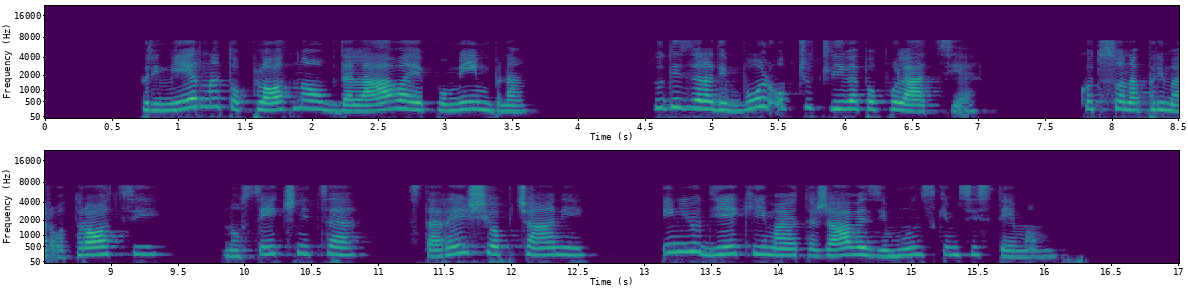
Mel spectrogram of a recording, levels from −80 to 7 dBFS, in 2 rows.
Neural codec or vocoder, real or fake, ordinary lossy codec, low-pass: none; real; MP3, 64 kbps; 7.2 kHz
